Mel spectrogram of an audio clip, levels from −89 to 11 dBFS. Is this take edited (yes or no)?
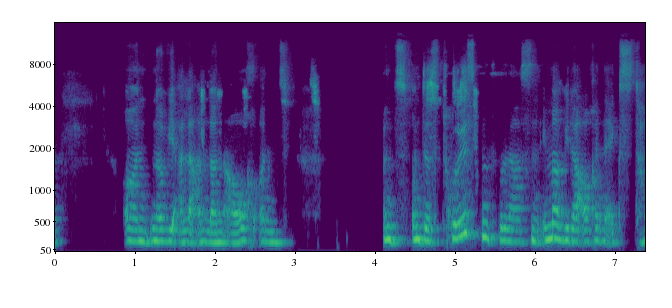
no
